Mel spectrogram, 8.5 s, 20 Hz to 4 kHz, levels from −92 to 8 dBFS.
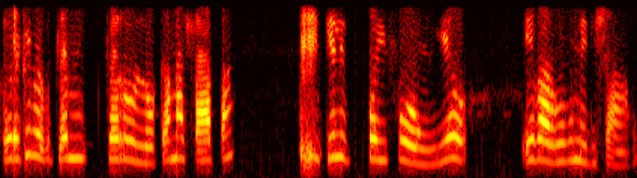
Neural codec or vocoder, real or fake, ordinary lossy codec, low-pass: none; real; none; 3.6 kHz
